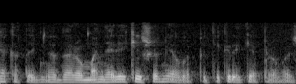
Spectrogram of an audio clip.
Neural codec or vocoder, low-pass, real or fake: none; 7.2 kHz; real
